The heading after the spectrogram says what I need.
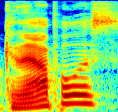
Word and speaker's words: Kannapolis: Kannapolis? Kannapolis, yeah.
